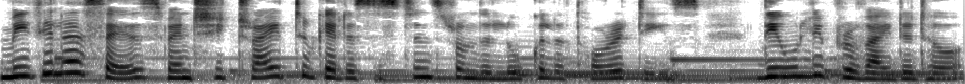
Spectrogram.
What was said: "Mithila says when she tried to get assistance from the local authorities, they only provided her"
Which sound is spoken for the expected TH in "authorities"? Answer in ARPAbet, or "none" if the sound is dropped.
T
